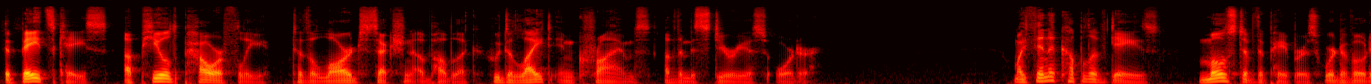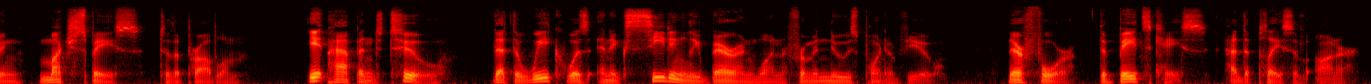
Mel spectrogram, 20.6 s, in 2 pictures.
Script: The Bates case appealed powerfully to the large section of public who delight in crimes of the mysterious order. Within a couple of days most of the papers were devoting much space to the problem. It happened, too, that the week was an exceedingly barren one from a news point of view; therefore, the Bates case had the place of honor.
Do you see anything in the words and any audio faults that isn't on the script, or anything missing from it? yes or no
no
